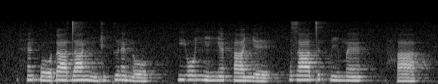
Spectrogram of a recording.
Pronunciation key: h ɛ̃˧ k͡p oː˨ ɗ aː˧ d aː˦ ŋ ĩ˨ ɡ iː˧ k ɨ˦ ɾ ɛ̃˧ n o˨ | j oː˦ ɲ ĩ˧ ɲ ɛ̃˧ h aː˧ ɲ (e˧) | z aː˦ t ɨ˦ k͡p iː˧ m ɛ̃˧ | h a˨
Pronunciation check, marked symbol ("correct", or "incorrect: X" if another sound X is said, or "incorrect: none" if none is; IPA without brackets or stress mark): incorrect: e˨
